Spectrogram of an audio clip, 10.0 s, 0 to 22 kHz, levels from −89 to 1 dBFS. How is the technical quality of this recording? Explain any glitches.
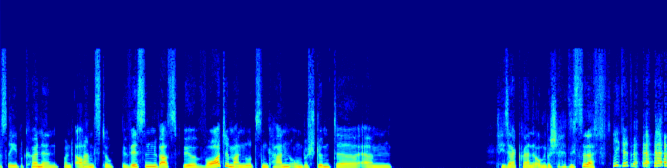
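Nothing here stands out as a glitch; the recording runs steady and even, with no technical faults to point to.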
